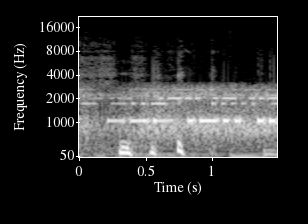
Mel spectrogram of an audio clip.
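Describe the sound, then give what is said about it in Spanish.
Shortwave radio reception at night: a hiss of static with steady whistling carrier tones, and a few muffled, garbled voice-like bursts drifting underneath, all at a moderate, even level. “¿Tú sabes que en onda corta a veces pones por la radio por la noche y oyes cosas así?”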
